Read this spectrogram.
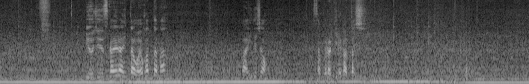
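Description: A car engine drones steadily from inside the car.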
